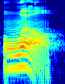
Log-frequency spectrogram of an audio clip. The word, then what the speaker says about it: little: So we pronounce that as a d, a soft D, little, d, little, d, little, little.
